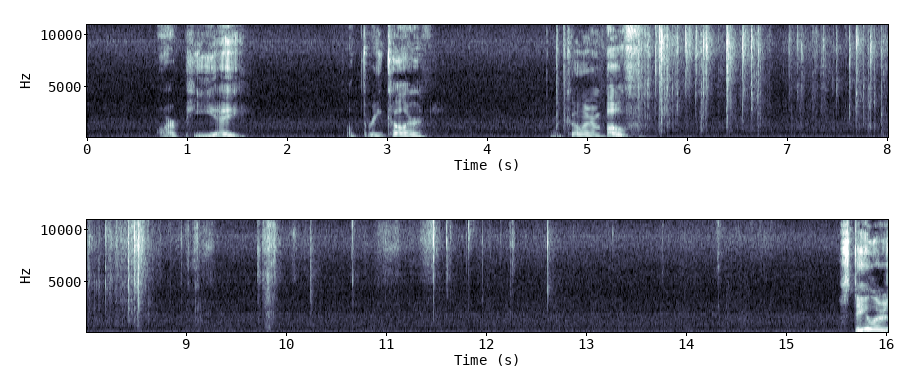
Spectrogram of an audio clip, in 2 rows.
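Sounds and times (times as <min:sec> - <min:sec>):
trading cards rustling: 0:04.6 - 0:12.8.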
